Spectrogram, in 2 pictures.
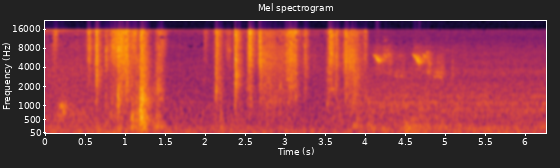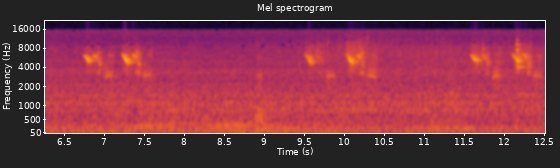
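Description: A few sharp knocks and clatters in the first few seconds, the loudest about a second in. Then a small bird chirps in short paired calls every couple of seconds over faint background hum.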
